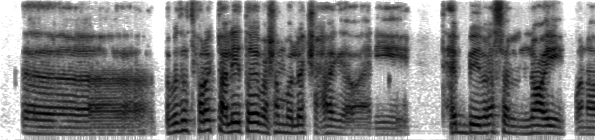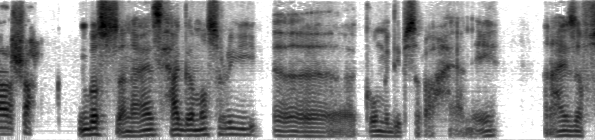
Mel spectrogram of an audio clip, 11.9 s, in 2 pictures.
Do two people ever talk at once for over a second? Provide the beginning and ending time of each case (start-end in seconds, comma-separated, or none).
none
